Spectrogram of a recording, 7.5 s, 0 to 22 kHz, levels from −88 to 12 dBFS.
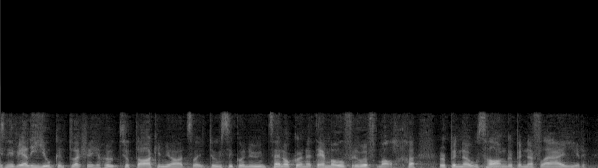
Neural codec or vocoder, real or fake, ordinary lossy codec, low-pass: codec, 16 kHz, 1.1 kbps, Voila-Tokenizer; fake; MP3, 96 kbps; 7.2 kHz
